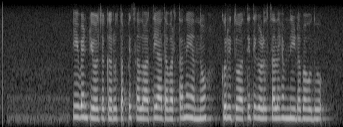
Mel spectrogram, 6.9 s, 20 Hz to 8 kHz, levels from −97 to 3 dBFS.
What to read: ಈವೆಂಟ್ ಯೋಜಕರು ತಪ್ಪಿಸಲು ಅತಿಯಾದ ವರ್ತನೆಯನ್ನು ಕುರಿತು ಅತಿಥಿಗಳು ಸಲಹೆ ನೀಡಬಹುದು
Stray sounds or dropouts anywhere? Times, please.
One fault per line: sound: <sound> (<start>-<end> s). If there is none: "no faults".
no faults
